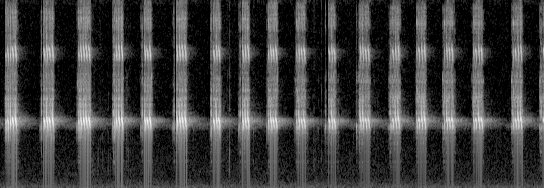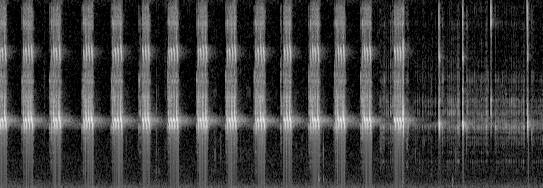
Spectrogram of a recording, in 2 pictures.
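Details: House cricket at night, said to be old and tired with weak wings, gives evenly spaced high chirps roughly three to four a second, then fades into faint, broken ticks for the final second.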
